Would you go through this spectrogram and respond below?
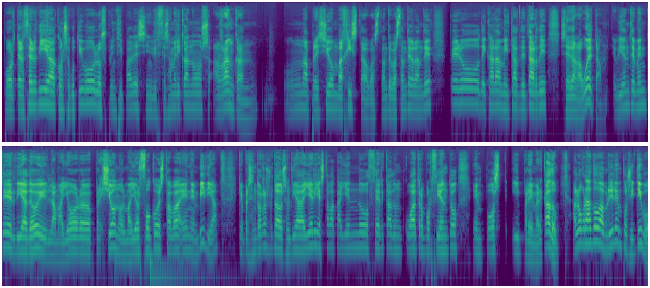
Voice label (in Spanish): radio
